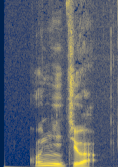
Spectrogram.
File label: "konnichiwa", Japanese utterance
